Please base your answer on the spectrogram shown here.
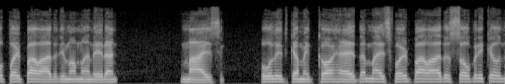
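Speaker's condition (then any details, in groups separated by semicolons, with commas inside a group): Cerebral palsy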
